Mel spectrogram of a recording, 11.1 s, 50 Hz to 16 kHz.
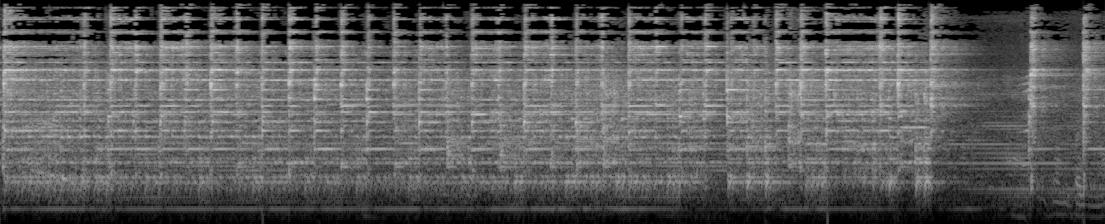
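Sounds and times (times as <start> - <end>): bell-metal cymbals struck rhythmically: 0.0 - 11.0.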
